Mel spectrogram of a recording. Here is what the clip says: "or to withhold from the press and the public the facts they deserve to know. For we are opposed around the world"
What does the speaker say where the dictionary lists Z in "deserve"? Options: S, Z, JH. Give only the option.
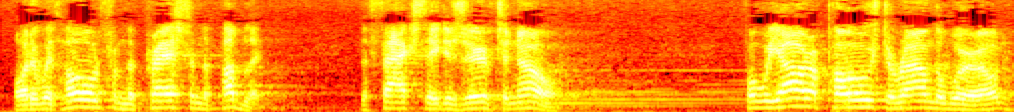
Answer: Z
